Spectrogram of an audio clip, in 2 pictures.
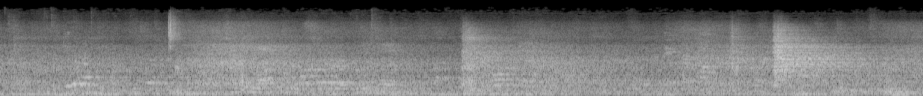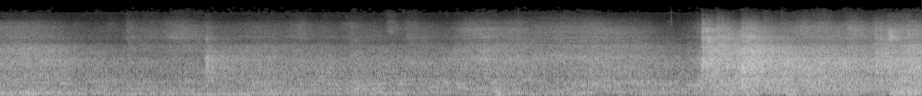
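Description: Ice rink ambience during a stoppage in play: indistinct voices echoing in a large arena and a few sharp clacks about every three seconds. A louder rush of noise starts about two seconds before the end.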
